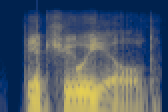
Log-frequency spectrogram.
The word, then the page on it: Bejeweled: American English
